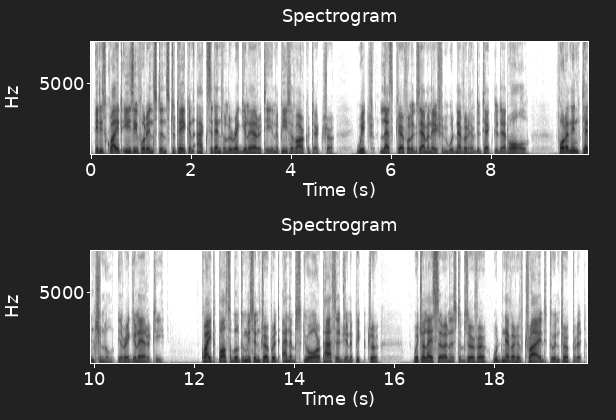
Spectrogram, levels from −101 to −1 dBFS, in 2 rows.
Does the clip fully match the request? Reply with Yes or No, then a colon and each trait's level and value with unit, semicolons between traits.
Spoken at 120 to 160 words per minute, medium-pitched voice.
No: average, 155 wpm; very low, 95 Hz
